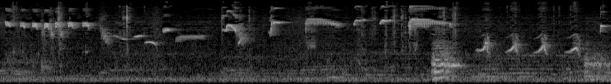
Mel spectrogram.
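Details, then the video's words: Vigorous song of an orange-headed thrush from Cirebon, recorded 2019: shrill high whistles, quick slurred notes and short rasping bursts, ending in a series of evenly spaced chip-like notes over faint background hum. "Anis cendana gacor"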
